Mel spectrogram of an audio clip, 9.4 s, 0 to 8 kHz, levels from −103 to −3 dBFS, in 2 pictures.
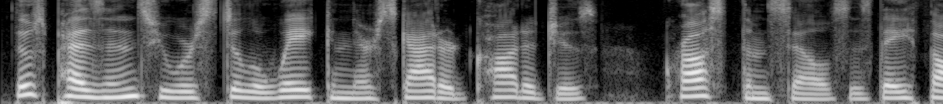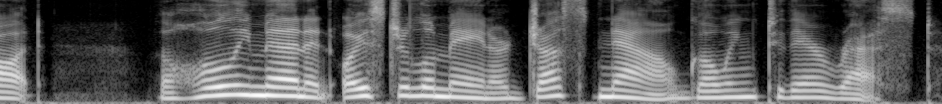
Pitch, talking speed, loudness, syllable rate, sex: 195 Hz, 185 wpm, -18 LUFS, 5.3 syllables/s, female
